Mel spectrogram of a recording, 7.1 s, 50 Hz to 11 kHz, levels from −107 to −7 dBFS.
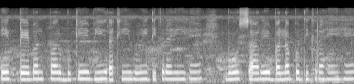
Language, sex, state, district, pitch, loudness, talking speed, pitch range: Hindi, female, Chhattisgarh, Bilaspur, 255 Hz, -15 LUFS, 135 wpm, 250-260 Hz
